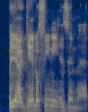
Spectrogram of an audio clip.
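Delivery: ordinary talk, nothing marked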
